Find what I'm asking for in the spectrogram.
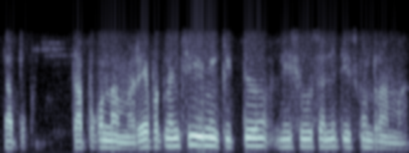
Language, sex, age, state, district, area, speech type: Telugu, male, 18-30, Andhra Pradesh, West Godavari, rural, conversation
